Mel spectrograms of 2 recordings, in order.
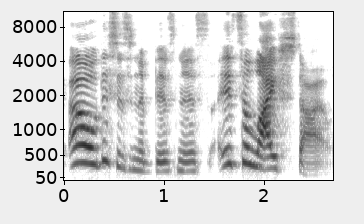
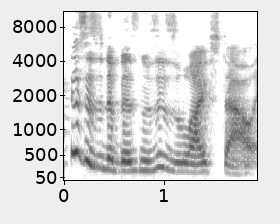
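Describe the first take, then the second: First: Loud, proud comeback; defiant retort. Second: Said in the usual way. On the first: Retold or imitated. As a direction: throw it back at him with pride. Retold proud retort to owner.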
